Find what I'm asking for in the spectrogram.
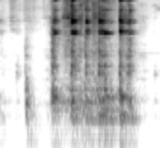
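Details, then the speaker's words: A vintage Villiers engine rescued from a scrap heap is turned by hand after its sump was bolted back on. Bright metallic clinks and rattles come from the loose flywheel, not from mechanical damage. "that noise has just the flywheel rattling let me take that off if not you guys are gonna oh you've got mechanical damage in there now we ain't got mechanical damage it's just the flywheel loose there you go"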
